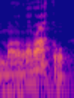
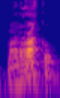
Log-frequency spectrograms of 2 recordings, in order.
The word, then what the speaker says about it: Morocco: You have to roll your R's when you say Morocco. Anytime you say Morocco, it's got to be Morocco. Morocco.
